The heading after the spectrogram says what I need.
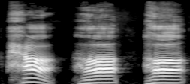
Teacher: درمیان حلق سے ادا کرنی ہے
